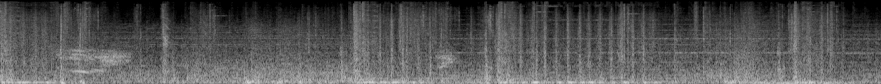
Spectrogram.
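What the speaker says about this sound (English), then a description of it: "That machine gun is taking down everything that moves!" Loud, sustained machine gun fire in the Detroit: Become Human battle, with rapid bursts and thudding impacts layered into continuous chaotic combat noise, while faint voices sit underneath.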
